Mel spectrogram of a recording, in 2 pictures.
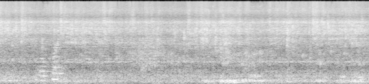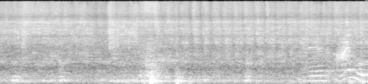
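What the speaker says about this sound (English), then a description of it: "I got to wash my measuring cup real quick." Tap water runs steadily into a kitchen sink while a measuring cup is rinsed under it, with splashing and clunks of the cup against the basin and a louder knock near the end.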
